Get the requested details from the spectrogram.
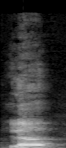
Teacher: समझना कि ल वर्ण का उच्चारण जैसे ही मैंने किया तो हमारी जो जीवा है वो ऊपर के दांतों के पिछले मसूड़ों को क्या कर रही है? स्पर्श कर रही है।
